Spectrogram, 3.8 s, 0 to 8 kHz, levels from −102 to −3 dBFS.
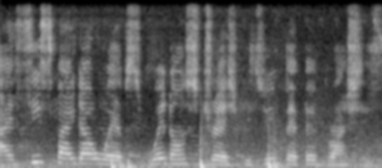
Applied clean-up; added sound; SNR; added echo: none; Fireworks; 1 dB; reverberation time 1.8 s.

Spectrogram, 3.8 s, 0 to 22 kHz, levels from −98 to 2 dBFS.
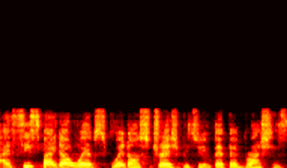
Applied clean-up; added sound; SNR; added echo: neural mask model DeepFilterNet 3.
